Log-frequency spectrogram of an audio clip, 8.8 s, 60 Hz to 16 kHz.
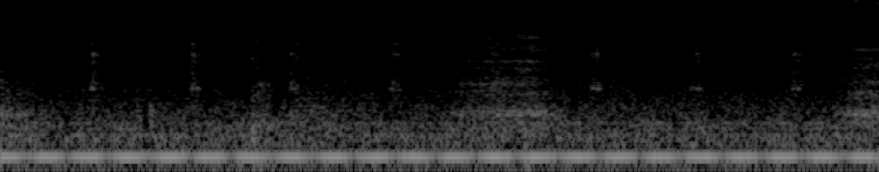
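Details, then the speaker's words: Indesit IWDE124UK washer dryer, over seven years old used daily, no drum spin, on spin cycle: sharp relay clicks about once a second over steady low hum, no motor spin-up; worn motor brushes. "you should hear the point where that the machine turret starts to train fire off normally would be trying to rotate the drum as well you can hear the relay triggering"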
